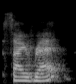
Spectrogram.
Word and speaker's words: Syrett: Syrett, I learned it rhymes with pirate, Syrett, Syrett, a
